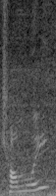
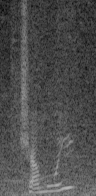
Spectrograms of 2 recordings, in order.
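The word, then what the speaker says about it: Cholmondeley: Chley, whatever the it's Chumley. that like weird British royal family or whatever royal adjacent that are like their their name is like Cetmley but you only pronounce Chemley.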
